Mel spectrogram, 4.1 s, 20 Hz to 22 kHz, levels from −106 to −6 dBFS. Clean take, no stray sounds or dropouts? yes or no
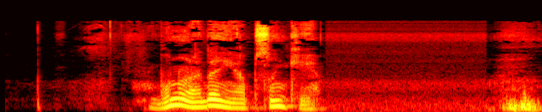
yes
